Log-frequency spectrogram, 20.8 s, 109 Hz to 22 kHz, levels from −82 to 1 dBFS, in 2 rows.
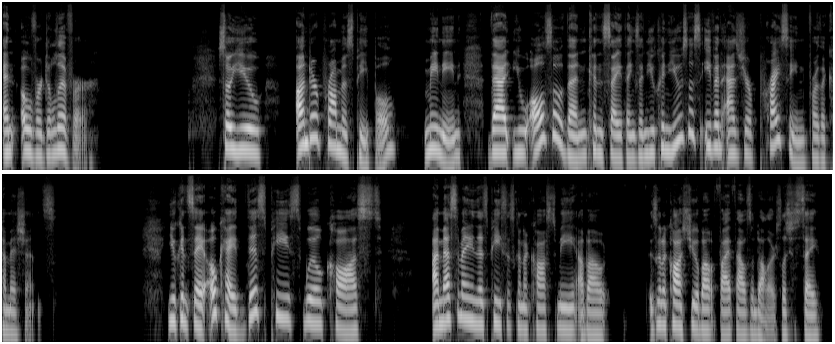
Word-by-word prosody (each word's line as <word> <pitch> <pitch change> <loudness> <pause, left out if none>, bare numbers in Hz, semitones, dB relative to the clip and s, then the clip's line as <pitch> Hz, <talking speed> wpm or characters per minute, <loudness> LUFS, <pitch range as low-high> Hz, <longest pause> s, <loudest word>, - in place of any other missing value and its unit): and 190 +1 +2
overdeliver. 185 +1 -1 1.6
So 225 - +2
you 205 -2 +3 0.4
underpromise 235 - +4
people, 175 +7 -5 0.3
meaning 175 -6 0 0.3
that 195 -1 +7
you 190 0 -2
also 295 +4 +4
then 170 -2 +1
can 185 0 -3
say 170 -1 +1
things, 165 +1 -4
and 170 +1 -2
you 190 - -1
can 210 +1 -2
use 265 +9 -1
this 350 -4 -2
even 225 -1 0
as 185 0 -1
your 180 -2 -3
pricing 175 - -2
for 155 +2 -5
the 150 - -6
commissions. 145 -2 -10 1.4
You 215 0 0
can 225 -2 -1
say, 180 -2 +4
"Okay, 230 - +3
this 245 - -2
piece 230 -3 -5
will 200 -2 0
cost 160 -4 -1 0.6
I'm 185 +3 +5
estimating 225 0 +2
this 195 -1 -2
piece 195 -2 -4
is 180 - -12
gonna 165 -2 -4
cost 160 -1 -5
me 165 -1 -2
about" 140 -1 -3 0.5
it's - - -8
gonna 190 -1 -1
cost 185 -2 +3
you 180 - -1
about 160 -2 -1
$5,000, 140 -1 -3
let's 145 -1 -7
just 155 - -12
say, 125 0 -2
185 Hz, 150 wpm, -25 LUFS, 160-215 Hz, 1.6 s, that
